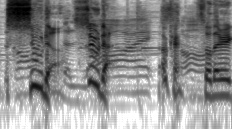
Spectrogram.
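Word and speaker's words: Ceuta: It's pronounced Suda.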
